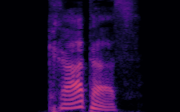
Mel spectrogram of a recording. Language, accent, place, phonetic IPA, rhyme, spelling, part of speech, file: German, Germany, Berlin, [ˈkʁaːtɐs], -aːtɐs, Kraters, noun, De-Kraters.ogg
- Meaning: genitive singular of Krater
